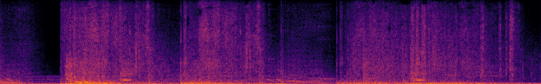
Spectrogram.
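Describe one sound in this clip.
Weapons fire in a fast-paced game.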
